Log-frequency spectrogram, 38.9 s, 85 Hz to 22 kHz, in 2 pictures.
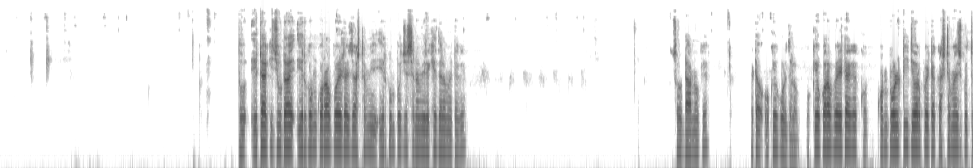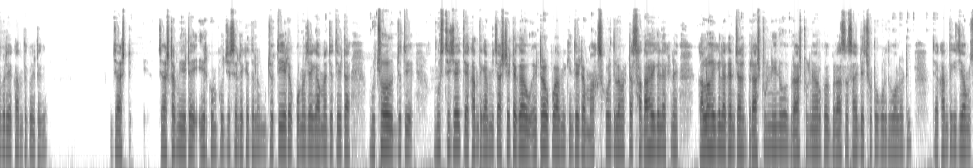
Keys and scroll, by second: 18.0 ctrl+t, 28.2 ctrl+KP_Add.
